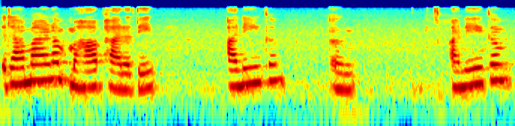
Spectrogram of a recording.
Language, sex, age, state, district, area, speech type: Sanskrit, female, 18-30, Kerala, Kannur, rural, spontaneous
